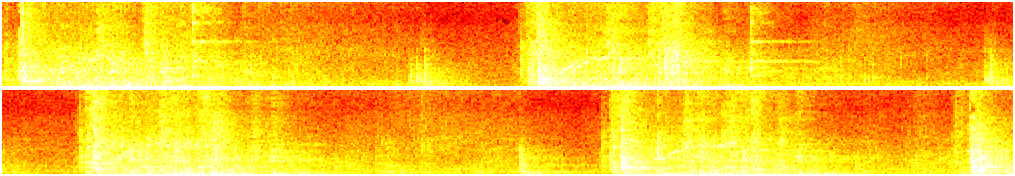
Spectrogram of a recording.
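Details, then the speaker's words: Briggs & Stratton Brute snowblower (Menards), electric start: four bursts of starter cranking that fade out without the engine ever catching or firing; cranks but won't start, pull start also fails, cause not yet confirmed. "today we got this Briggs & Stratton brute snowblower see that it won't start"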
